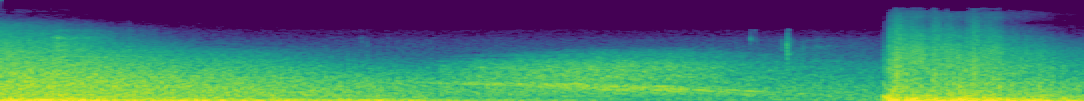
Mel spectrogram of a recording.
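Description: Heavy naval guns firing in the warship game Atlantic Fleet, a deep booming salvo that rumbles and decays over several seconds, then a second sharp blast punches in loud and close near the end.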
